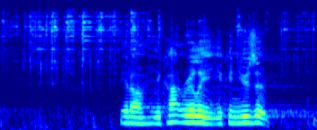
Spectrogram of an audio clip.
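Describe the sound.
Keys jangle in a faint, bright metallic rattle and chink. A person's drawn-out vocal tone follows.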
